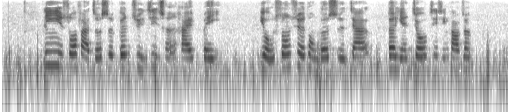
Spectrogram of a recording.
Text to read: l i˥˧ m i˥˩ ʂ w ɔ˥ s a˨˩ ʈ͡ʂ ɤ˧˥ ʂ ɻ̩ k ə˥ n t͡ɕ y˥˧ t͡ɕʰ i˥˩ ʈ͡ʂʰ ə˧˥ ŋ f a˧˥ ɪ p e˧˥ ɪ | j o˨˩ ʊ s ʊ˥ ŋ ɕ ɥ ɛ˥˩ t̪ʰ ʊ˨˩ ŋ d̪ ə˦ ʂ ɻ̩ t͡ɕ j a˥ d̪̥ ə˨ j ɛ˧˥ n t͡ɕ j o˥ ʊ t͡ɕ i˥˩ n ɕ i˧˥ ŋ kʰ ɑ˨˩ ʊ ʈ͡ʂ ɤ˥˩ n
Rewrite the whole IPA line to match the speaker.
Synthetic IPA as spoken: l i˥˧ ŋ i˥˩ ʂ w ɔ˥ f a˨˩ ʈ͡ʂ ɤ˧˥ ʂ ɻ̩ k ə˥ n t͡ɕ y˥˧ t͡ɕ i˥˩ ʈ͡ʂʰ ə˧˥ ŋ x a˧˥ ɪ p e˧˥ ɪ | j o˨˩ ʊ s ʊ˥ ŋ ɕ ɥ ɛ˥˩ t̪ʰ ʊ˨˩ ŋ d̪ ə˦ ʂ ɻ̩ t͡ɕ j a˥ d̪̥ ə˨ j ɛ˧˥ n t͡ɕ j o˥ ʊ t͡ɕ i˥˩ n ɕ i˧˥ ŋ kʰ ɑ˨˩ ʊ ʈ͡ʂ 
